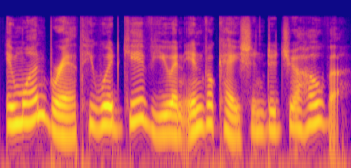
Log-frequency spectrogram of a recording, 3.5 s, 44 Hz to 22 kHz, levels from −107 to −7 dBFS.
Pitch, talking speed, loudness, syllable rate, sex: 200 Hz, 190 wpm, -18 LUFS, 5.2 syllables/s, female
